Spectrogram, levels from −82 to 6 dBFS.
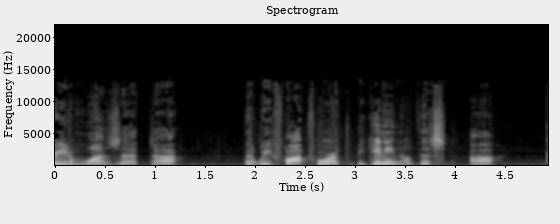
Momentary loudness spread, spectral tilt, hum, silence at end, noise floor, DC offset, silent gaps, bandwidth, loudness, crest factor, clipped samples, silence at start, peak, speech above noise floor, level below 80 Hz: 11 LU; -5 dB/octave; 60 Hz at -55 dBFS; 0 s; -60 dBFS; under 0.1%; none; 13.5 kHz; -24 LUFS; 20 dB; under 0.1%; 0 s; -6 dBFS; 36 dB; -62 dBFS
